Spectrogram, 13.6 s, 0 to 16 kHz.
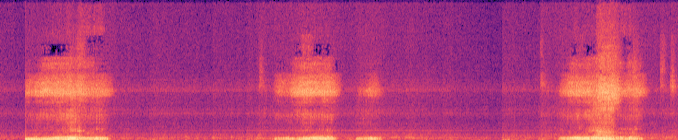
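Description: Loud rattling snores on each breath in, about 11 a minute, with quiet breathing out between; heavy snoring.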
